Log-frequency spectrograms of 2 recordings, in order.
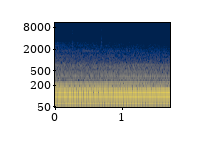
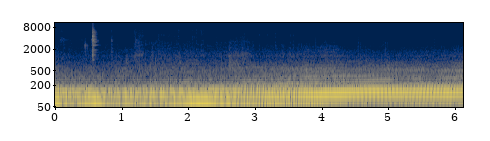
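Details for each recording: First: Car with a McLeod RST twin-disc clutch pulling away at about 20 mph in fifth gear at very low rpm; deep, pulsing rumble of low-rpm clutch chatter. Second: Car with McLeod RST clutch and 3.73 gears pulling away from a stop in second gear at low rpm: deep, even engine rumble climbing smoothly, no clutch chatter or shudder.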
